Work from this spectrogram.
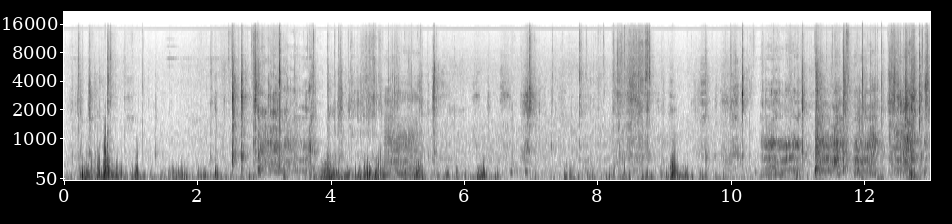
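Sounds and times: plastic pot scraping on concrete: 2.4 - 5.6, 8.0 - 13.0
dog growling: 10.4 - 12.9.

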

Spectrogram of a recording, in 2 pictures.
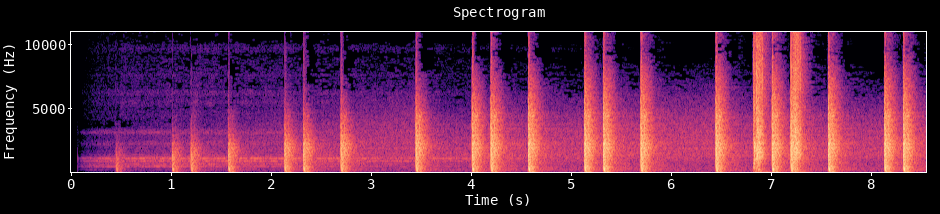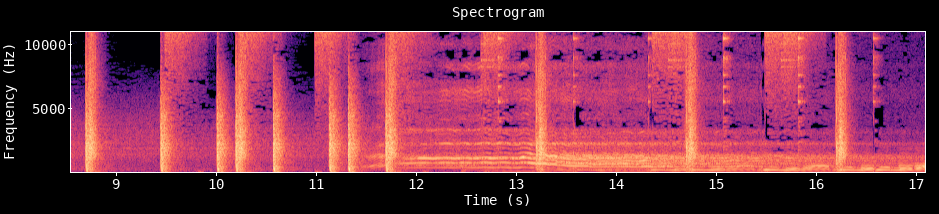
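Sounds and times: snare-like hits: 0.5 - 12.0, 14.6 - 14.9, 15.7 - 16.6.

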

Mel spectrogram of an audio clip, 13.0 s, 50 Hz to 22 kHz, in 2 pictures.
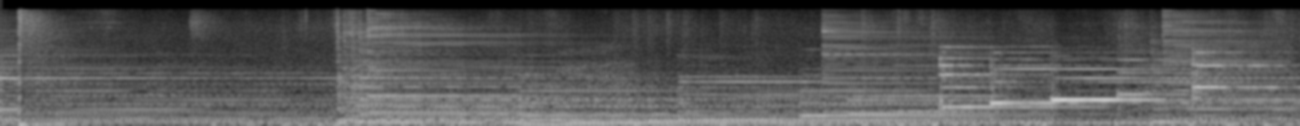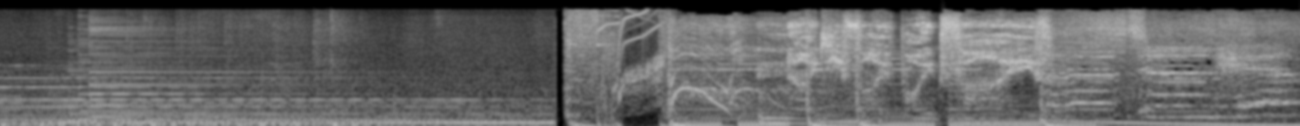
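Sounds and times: piano keyboard: 0.0 - 9.3
acoustic guitar: 0.0 - 12.1.

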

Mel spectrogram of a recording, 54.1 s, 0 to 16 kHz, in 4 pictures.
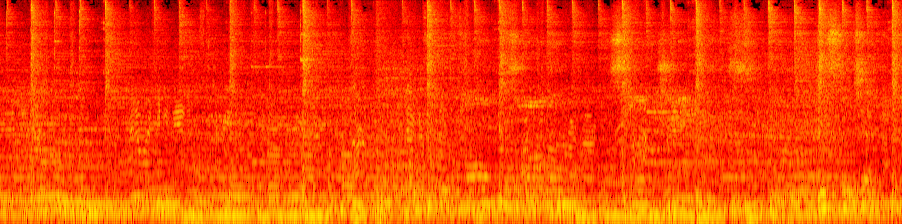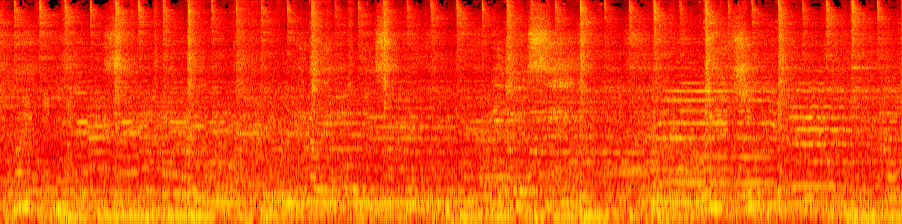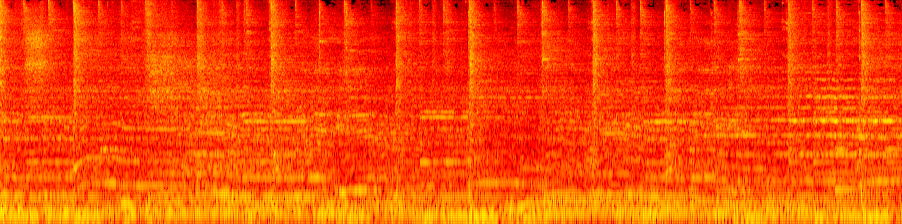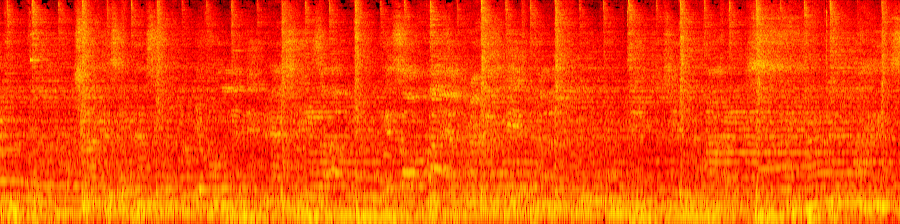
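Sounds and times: bass: 0.0 - 54.0
drums: 0.0 - 54.0
guitar: 0.0 - 54.0
person singing: 0.0 - 54.0
violin: 0.0 - 54.0.

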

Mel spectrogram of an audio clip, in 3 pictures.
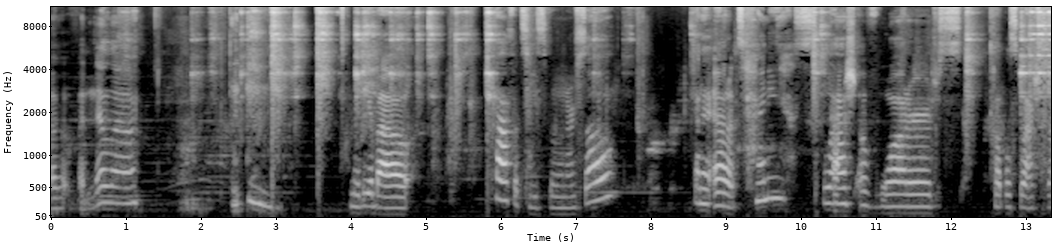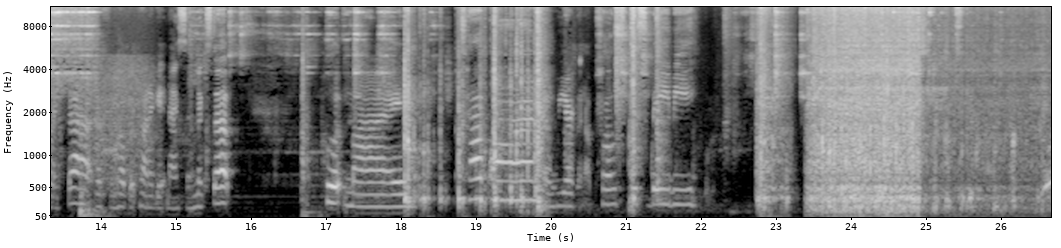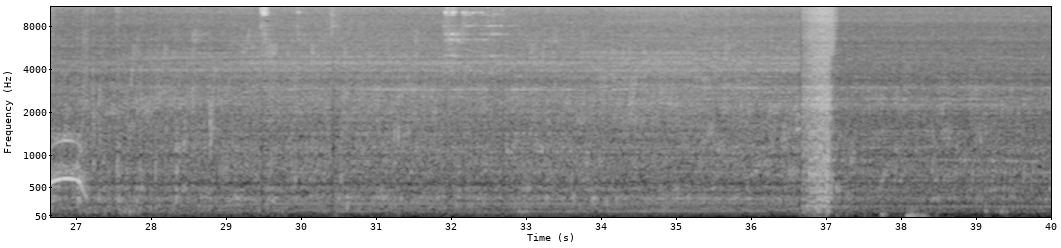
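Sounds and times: food processor running: 22.8 - 40.0.

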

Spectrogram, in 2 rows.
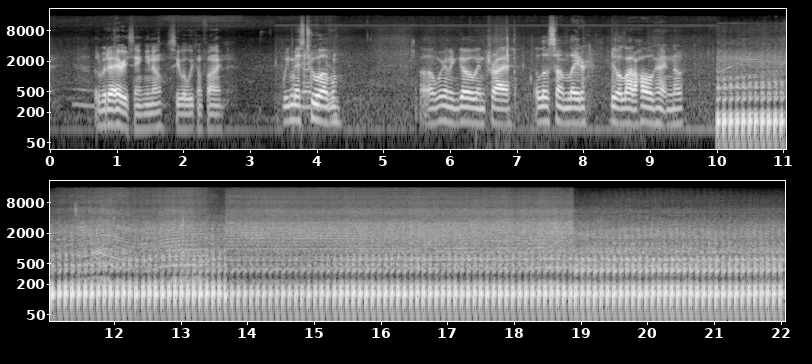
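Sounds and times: engine running with low throb: 9.5 - 22.0.

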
